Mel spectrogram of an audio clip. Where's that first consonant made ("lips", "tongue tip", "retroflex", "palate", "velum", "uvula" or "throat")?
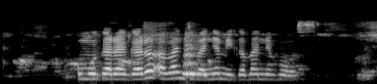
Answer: lips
